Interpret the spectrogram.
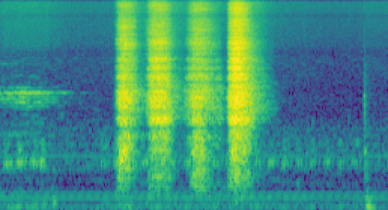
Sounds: Sniff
